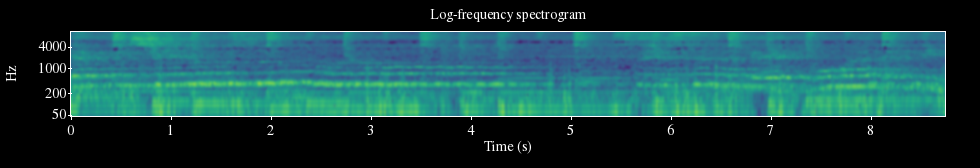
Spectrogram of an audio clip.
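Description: A woman singing a Korean trot song into a microphone over backing music, holding long notes with vibrato.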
